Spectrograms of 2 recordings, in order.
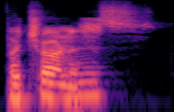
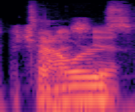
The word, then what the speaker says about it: Petronas: How do you pronounce it? – Petronas. I think it's Petronas.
